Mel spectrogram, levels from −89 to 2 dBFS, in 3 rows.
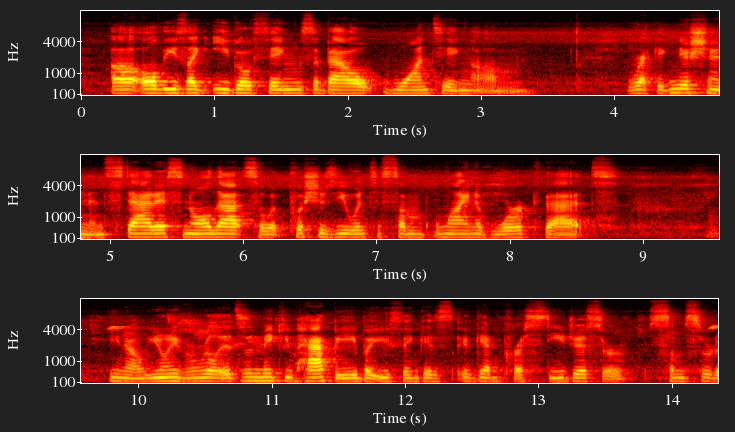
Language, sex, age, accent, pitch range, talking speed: English, female, 30-49, American, 145-180 Hz, 190 wpm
